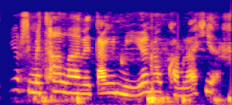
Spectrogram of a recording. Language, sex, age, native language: Icelandic, female, 11, Icelandic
